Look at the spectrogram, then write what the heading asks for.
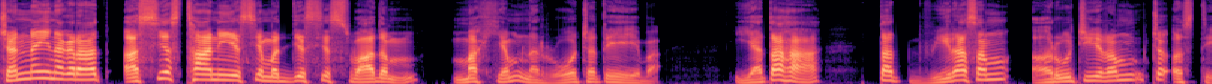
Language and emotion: Sanskrit, disgusted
